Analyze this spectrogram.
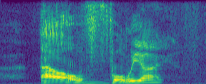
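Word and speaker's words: alveoli: a bunch of little air sacs uh oh alvoli that i pronounce yeah that's how you pronounce it you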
